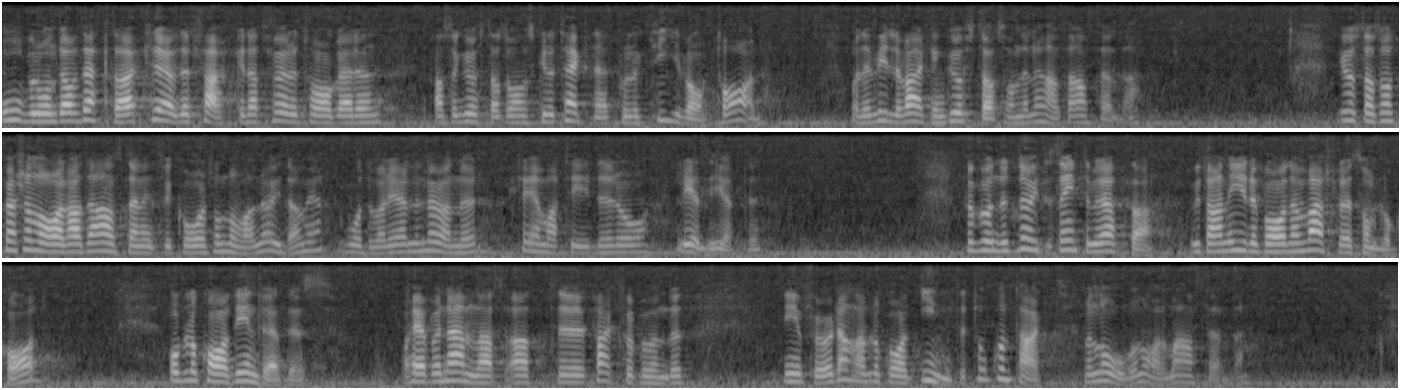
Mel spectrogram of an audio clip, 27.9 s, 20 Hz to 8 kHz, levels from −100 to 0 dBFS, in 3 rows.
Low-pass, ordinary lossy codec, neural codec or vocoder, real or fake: 7.2 kHz; none; codec, 16 kHz, 4 kbps, FunCodec, trained on LibriTTS, 50 frames a second; fake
